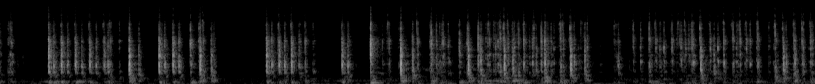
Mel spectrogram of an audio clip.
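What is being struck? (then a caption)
Plastic mechanical keyboard. Bare fingertips type fast on a black plastic mechanical keyboard with clicky switches. Dense, bright, sharp clicks come in quick bursts, broken by a few short pauses.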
